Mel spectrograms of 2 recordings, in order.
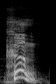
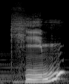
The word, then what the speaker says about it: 金: But it was not pronounced in China as Kim. It was pronounced closer to Kim.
